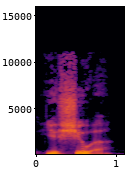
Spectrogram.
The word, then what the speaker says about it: Yeshua: Jesus' name, pronounced Yeshua in Hebrew, meant Yahweh saves.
